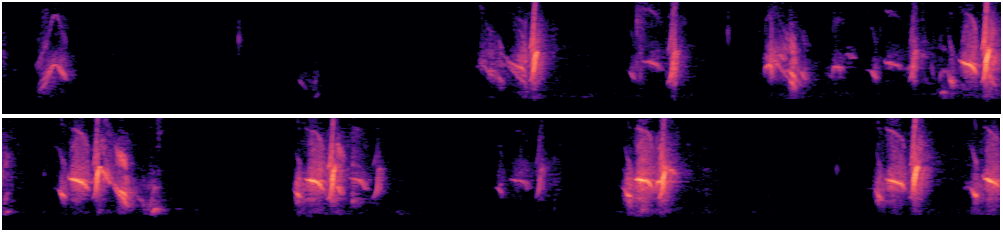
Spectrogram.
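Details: Hungry American tree sparrows and white-throated sparrows swarm a platform feeder during a winter storm, jumping on each other. They give short, high chips and twittering notes in irregular bursts, several calling at once with brief pauses.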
